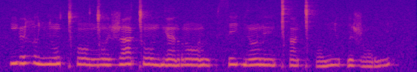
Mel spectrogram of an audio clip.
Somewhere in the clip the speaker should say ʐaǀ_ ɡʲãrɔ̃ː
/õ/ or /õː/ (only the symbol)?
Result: õː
